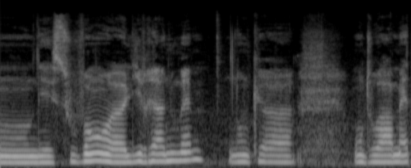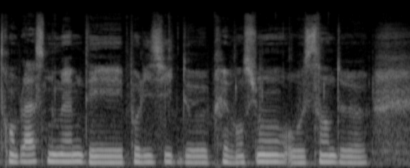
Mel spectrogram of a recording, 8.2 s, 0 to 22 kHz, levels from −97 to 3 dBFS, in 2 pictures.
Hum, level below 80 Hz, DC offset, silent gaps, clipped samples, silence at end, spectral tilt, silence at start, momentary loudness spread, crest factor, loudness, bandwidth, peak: none; -76 dBFS; under 0.1%; none; under 0.1%; 0 s; -5.5 dB/octave; 0 s; 10 LU; 16 dB; -37 LUFS; 16 kHz; -20 dBFS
